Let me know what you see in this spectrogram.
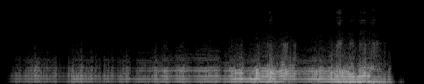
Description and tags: Bumble bee short
A short recording of a bumble bee.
